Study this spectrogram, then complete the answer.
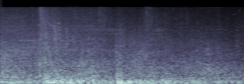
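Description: A mech's weapon fires in the BattleTech video game, a heavy booming burst followed by a second thud, loud and close with a rumbling low end and no talk.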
